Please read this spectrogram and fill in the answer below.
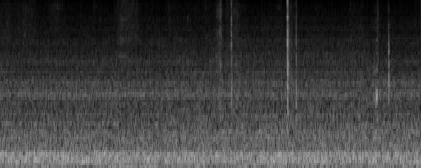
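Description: Steady low rumble and hum of a car at idle, heard from inside its closed cabin, with a few light clicks in the second half.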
